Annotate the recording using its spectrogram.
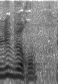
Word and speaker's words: Luberon: Vous avez raison, c'est le Luberon.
